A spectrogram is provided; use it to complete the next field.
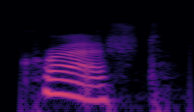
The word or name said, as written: crashed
